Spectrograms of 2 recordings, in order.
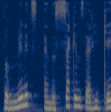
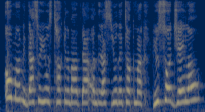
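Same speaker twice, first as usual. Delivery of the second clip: excited nurse; 8 semitones higher, 5 dB louder than usual. Retold or imitated. Nurse gossiping about TV.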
